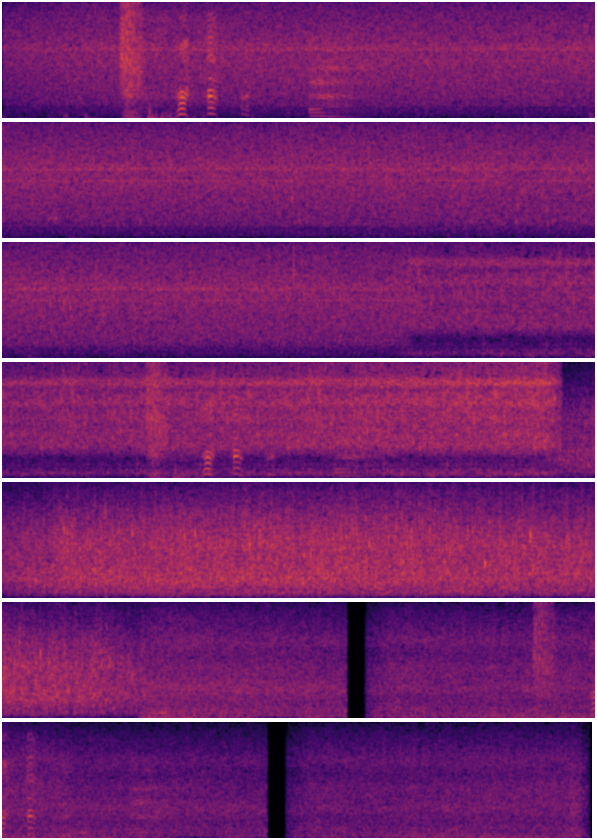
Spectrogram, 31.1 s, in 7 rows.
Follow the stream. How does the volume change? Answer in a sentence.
The volume of the stream goes up, then down.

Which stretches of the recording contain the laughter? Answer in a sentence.
You can hear the laughter from 0.8 to 2.9 s, from 14.4 to 16.2 s and from 26.2 to 27.9 s.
